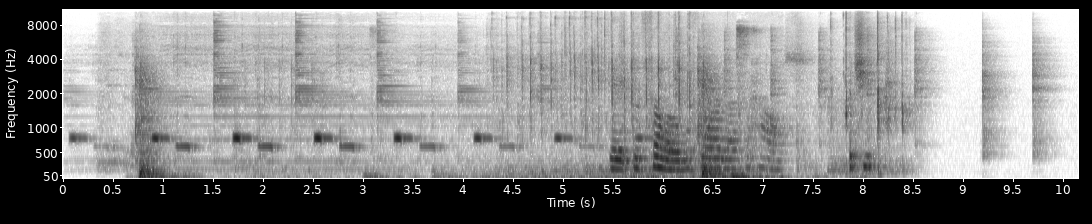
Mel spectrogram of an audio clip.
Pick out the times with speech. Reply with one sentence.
The speech can be heard from 5.5 to 8.1 s.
